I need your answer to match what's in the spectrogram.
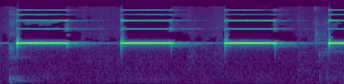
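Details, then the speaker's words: Can-Am RT Spyder: the parking brake would not release, then the engine was shut off. A steady high beep roughly once a second continues with the light flashing. Owner says this shows the brake was not engaged; cause unconfirmed. "Okay, so now I'm going to kill it. See if it beats. Yep. So that, what that tells you is the parking brake was not engaged."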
